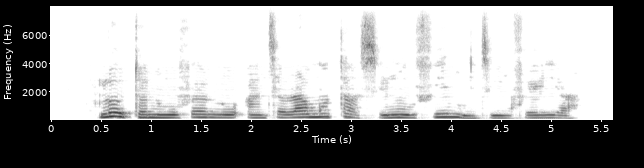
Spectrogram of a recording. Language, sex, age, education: Yoruba, female, 15-29, tertiary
